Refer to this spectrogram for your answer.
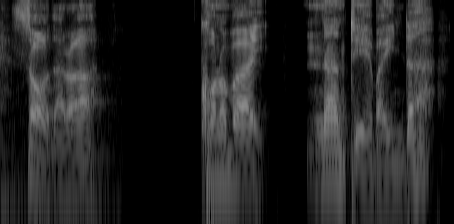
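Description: A man's raspy, put-on character voice, fairly low in pitch, at a moderate pace. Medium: dub.

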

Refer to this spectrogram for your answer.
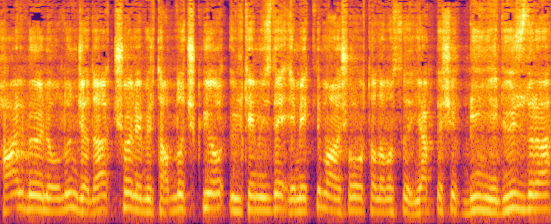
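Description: A man speaks in a flat monotone with very even loudness and hardly any pauses. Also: fairly quick pace, quiet background. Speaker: TV guest. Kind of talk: interview answer. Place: studio.

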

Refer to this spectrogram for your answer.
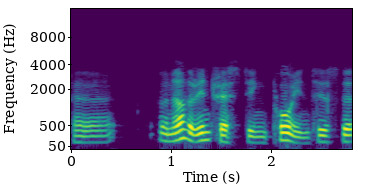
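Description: With an RP accent, a man talks at a fairly slow pace in a medium pitch with ordinary pitch variation. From England. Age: 60s. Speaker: literature professor and author. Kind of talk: interview. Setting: phone call.

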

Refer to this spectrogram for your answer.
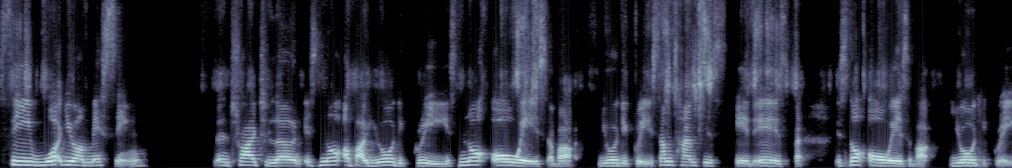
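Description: In a Thai accent, a woman talks at a moderate pace with a medium pitch and ordinary pitch variation. The background is quiet. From Thailand. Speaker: international graduate, corporate employee. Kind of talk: webinar presentation. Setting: video call. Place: home room. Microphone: video call.

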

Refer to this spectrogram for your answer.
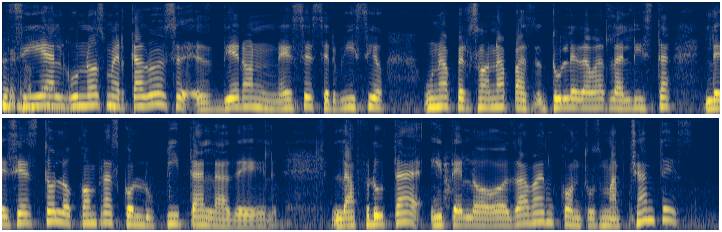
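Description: A man's high-pitched voice with a Mexican accent, at a very slow pace with ordinary pitch variation. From Mexico. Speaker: radio panelist. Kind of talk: radio panel discussion. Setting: radio studio. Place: studio. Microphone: studio mic.

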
